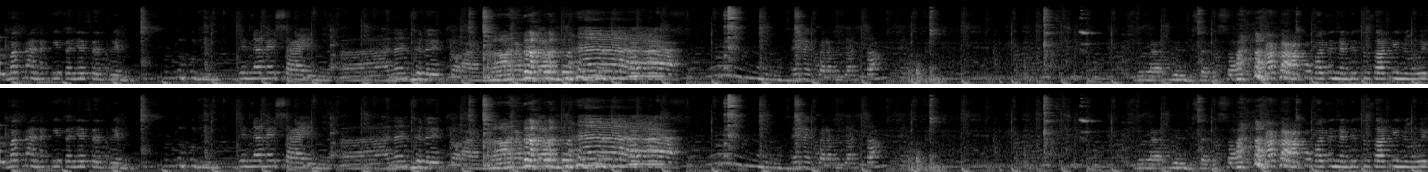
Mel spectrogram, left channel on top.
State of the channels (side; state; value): both; identical; correlation 1.00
